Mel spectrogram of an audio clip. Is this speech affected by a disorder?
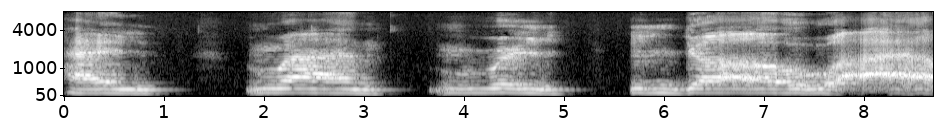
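Yes: traumatic brain injury; speech impairment.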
